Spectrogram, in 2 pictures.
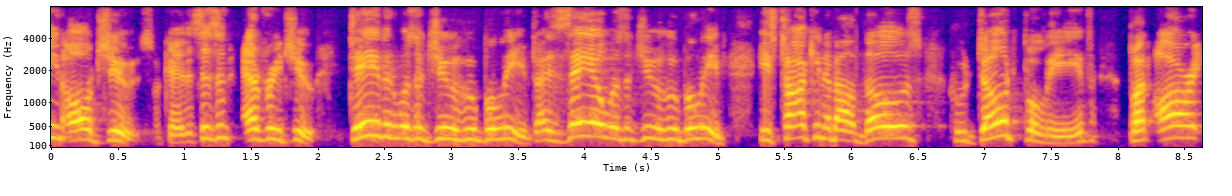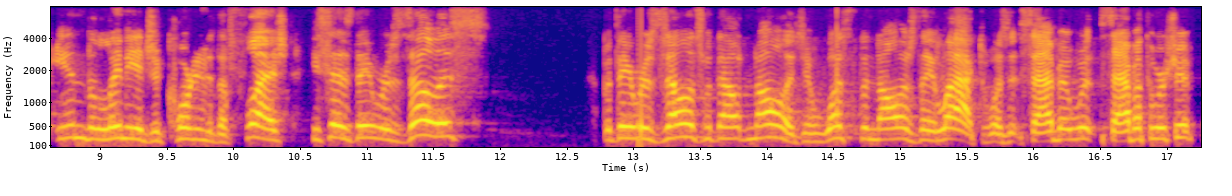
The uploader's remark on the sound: Preached at St Paul Lutheran Church , Rockford, Illinois on June 26, 2022.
